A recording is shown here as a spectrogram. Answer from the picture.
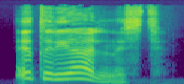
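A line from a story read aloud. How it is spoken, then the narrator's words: Sighing. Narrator (Russian): вздохнул Николаев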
